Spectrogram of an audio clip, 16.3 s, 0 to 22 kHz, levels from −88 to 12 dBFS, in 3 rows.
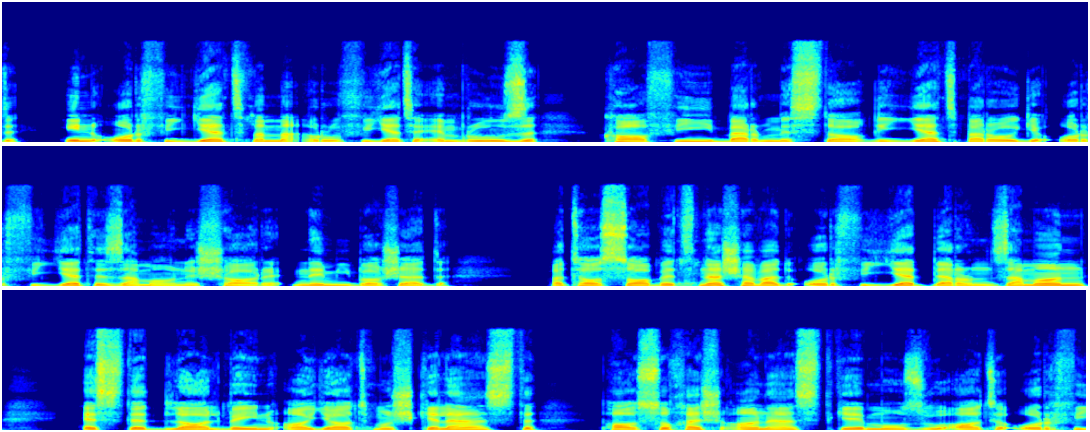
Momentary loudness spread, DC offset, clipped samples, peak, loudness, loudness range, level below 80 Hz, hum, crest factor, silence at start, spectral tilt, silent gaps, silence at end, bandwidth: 6 LU; under 0.1%; under 0.1%; -2 dBFS; -19 LUFS; 3 LU; -62 dBFS; none; 18 dB; 0 s; -4.5 dB/octave; 8.10-8.14 s; 0 s; 16 kHz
